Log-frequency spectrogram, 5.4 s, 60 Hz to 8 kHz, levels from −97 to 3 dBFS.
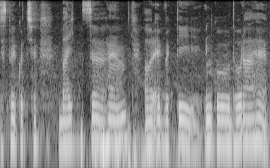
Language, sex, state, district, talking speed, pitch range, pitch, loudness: Hindi, male, Uttar Pradesh, Lucknow, 135 wpm, 115-125 Hz, 120 Hz, -18 LUFS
